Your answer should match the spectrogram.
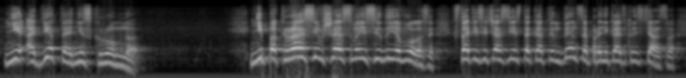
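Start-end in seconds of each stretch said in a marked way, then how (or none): none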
